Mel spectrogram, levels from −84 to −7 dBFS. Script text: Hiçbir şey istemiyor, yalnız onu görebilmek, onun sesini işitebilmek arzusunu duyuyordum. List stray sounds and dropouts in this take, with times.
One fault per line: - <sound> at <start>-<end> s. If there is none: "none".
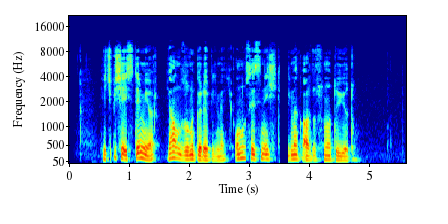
- dropout at 3.5-3.7 s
